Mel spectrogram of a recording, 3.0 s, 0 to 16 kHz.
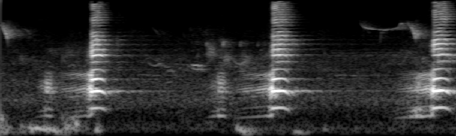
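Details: Canada goose defending territory at Wilde Lake in Columbia, Maryland, 11 April 2024: three loud, ringing honks about a second apart, each rising from a short low grunt into a bright nasal blare.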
